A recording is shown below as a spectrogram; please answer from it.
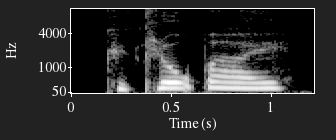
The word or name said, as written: kyklopøje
